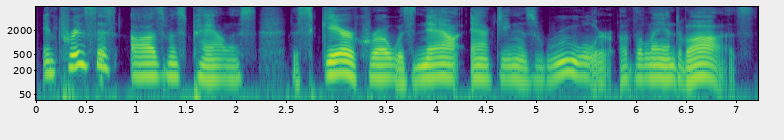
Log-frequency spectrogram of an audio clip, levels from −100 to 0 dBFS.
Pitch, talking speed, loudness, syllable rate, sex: 145 Hz, 135 wpm, -19 LUFS, 3.8 syllables/s, female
